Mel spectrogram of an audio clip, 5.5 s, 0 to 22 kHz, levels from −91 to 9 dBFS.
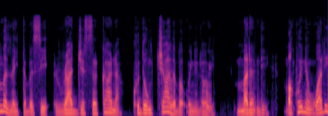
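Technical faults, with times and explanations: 2.83–5.25 s, repeated packet loss (robotic sound): over this stretch of speech the call path kept losing or receiving late packets, 22 gaps in all, the longest about 118 ms. Each hole was papered over by stretching the preceding sound, roughly a quarter of the span, before the next loss arrived. The repeated patching makes the voice choppy, with fragments dropped, on top of an Opus-style band limit near 12 kHz.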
